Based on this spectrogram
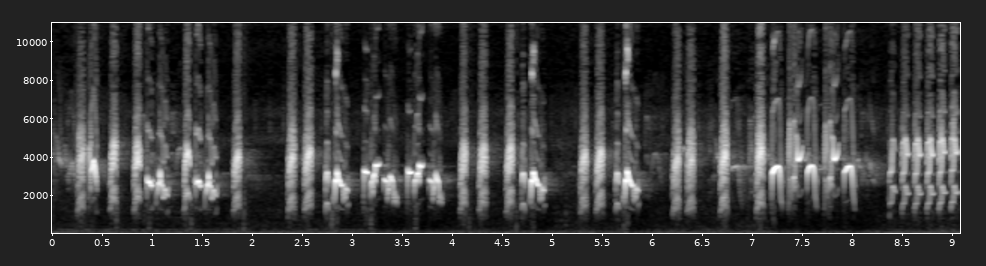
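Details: Sooty-headed bulbul in lively, unmixed song used to lure other bulbuls: rapid bursts of bright chirps and squawky notes, several slurred downward whistles and a closing fast rattle of repeated notes, with faint low hum beneath.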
